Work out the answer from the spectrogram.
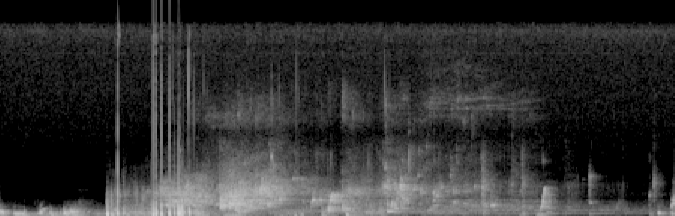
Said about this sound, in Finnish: homman loppu, että mikki ui vedessä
